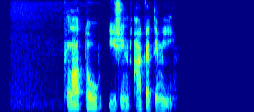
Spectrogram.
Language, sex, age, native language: Icelandic, male, 50-59, Icelandic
